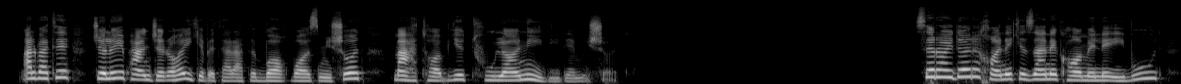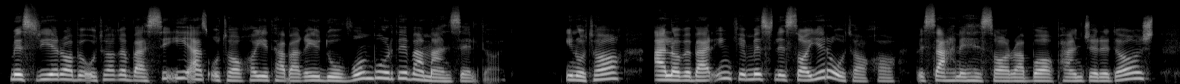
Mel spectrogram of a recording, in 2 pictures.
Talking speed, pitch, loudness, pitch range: 130 wpm, 205 Hz, -23 LUFS, 175-245 Hz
